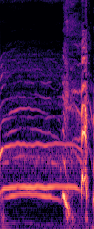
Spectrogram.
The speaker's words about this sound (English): Scream if your spiritual hygiene is clean.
